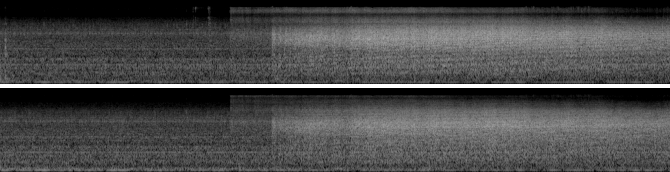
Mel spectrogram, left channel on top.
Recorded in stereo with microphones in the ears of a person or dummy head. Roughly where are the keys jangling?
Centre.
